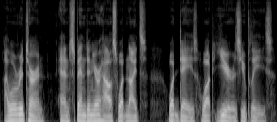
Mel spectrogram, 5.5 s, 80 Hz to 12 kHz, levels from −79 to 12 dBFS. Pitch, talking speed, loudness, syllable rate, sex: 105 Hz, 150 wpm, -16 LUFS, 4.1 syllables/s, male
